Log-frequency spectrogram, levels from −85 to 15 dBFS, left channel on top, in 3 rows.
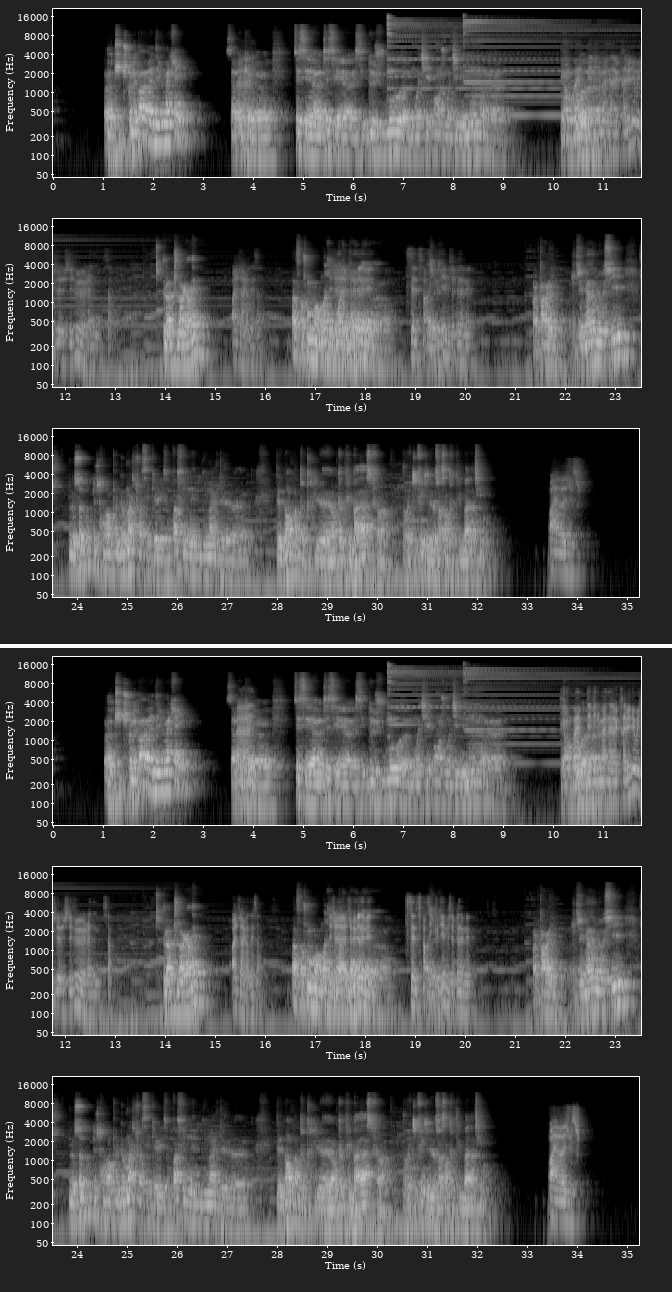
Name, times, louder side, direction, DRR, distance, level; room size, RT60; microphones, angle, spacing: voice 1, 1.0-2.6 3.5-9.0 10.2-11.1 14.0-14.7 16.5-18.5 19.2-19.5 21.4-21.8 22.1-30.2 30.5-32.2, equal, 25° left, -3 dB, 1.8 m, -20 dB
voice 2, 3.7-4.1 10.1-12.9 15.3-15.9 17.3-18.2 18.8-20.1 33.4-34.0, right 5 dB, 65° right, 8 dB, 0.4 m, -25 dB
sound 1, 6.7-16.0 16.5-16.7 17.6-17.7, left 3 dB, 85° left, 1.7 m, -38 dB
sound 2, 12.3-31.3, right 1 dB, 5° left, 2.3 m, -42 dB
5.0 x 4.4 x 4.7 m, 0.68 s
head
